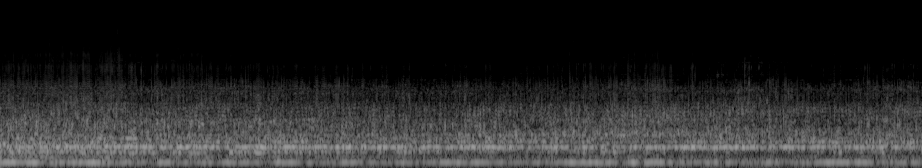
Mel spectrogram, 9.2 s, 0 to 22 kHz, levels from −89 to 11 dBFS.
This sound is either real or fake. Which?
fake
